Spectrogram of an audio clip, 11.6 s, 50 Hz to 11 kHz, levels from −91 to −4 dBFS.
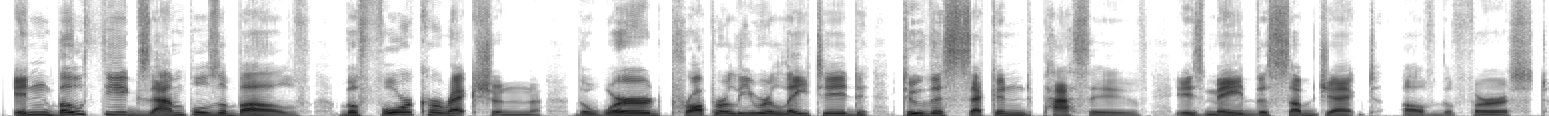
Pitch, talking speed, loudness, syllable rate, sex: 150 Hz, 115 wpm, -21 LUFS, 3.7 syllables/s, male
